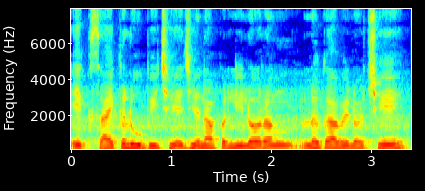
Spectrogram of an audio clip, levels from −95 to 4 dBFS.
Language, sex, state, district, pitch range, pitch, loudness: Gujarati, female, Gujarat, Valsad, 180-190 Hz, 185 Hz, -14 LUFS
